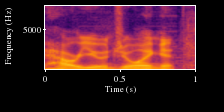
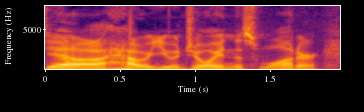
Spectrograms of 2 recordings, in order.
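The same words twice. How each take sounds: First: Said in the usual way. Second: Repeating louder. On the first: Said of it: "And God says". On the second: Retold or imitated. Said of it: "Say that again?".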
